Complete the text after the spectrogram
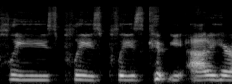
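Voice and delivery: desperate, repeated, begging plea. Retelling a call asking a younger sister for rescue: retelling begging. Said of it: "I was begging her".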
